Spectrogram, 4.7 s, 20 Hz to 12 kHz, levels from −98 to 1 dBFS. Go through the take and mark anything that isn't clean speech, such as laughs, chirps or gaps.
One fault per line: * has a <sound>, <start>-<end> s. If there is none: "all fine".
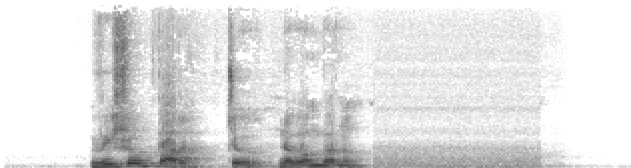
all fine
